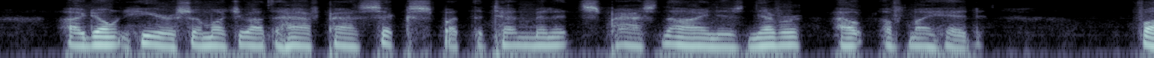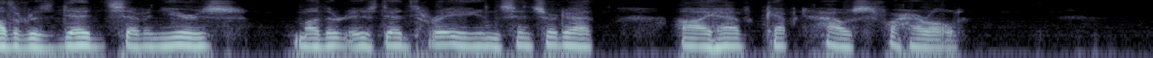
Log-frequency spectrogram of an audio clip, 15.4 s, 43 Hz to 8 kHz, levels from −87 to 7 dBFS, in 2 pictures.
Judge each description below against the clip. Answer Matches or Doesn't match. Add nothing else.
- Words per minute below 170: Matches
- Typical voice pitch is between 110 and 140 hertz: Matches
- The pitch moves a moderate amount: Doesn't match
